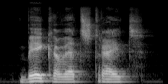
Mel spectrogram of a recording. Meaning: a match in which the winner of a cup is decided; a final of a cup
- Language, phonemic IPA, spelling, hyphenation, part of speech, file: Dutch, /ˈbeː.kərˌʋɛt.strɛi̯t/, bekerwedstrijd, be‧ker‧wed‧strijd, noun, Nl-bekerwedstrijd.ogg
